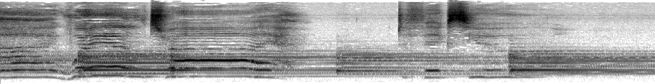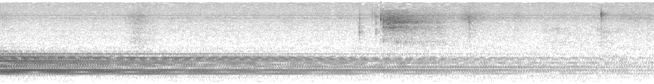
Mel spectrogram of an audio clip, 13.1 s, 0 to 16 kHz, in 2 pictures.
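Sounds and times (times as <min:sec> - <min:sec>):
final chord ringing: 0:06.1 - 0:13.0.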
